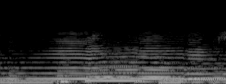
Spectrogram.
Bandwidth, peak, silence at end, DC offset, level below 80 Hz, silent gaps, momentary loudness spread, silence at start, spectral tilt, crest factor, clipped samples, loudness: 4.9 kHz; -18 dBFS; 0 s; under 0.1%; -42 dBFS; none; 5 LU; 0 s; -12 dB/octave; 10 dB; under 0.1%; -29 LUFS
